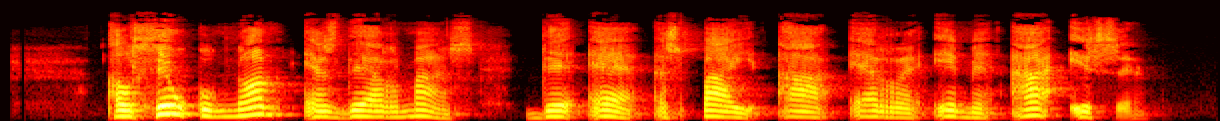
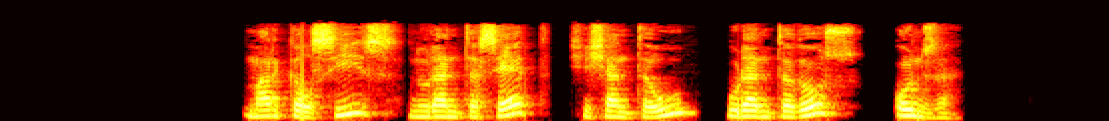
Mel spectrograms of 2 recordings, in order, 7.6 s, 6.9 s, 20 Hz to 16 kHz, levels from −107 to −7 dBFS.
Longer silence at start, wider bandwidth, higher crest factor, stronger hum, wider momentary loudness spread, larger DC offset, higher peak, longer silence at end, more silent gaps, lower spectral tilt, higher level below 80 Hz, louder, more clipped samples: second, 0.7 s vs 1.55 s; first, 10 kHz vs 8 kHz; about the same, 22 dB vs 20 dB; neither; first, 15 LU vs 9 LU; neither; second, -6 dBFS vs 0 dBFS; second, 0.5 s vs 1 s; second, none vs 3.45-3.56 s, 4.39-4.54 s, 5.40-5.59 s; first, -5 dB/octave vs -3.5 dB/octave; second, -78 dBFS vs -58 dBFS; second, -27 LUFS vs -18 LUFS; neither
